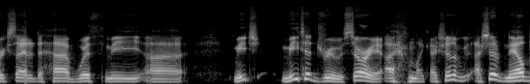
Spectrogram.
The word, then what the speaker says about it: Mitradu: For some reason, I want to shift the R to and say Mitradu. I don't know why. So yes. So what would be the correct pronunciation of your name? It's Mitradu. Okay, Mitradu.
